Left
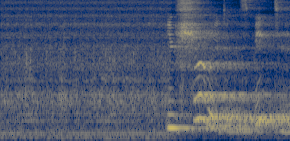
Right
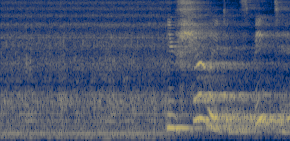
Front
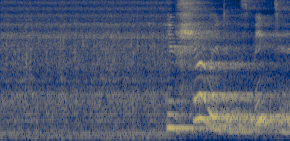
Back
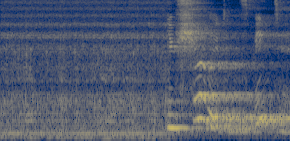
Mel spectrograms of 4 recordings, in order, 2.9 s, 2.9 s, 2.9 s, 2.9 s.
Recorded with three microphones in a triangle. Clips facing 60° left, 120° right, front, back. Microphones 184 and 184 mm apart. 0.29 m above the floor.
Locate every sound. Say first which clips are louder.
1.7 s a woman speaking: right 1 dB, even; 70° right, 1.1 m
